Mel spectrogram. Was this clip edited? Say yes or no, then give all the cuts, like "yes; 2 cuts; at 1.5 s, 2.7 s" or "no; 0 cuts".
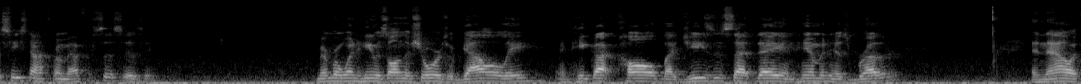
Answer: no; 0 cuts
